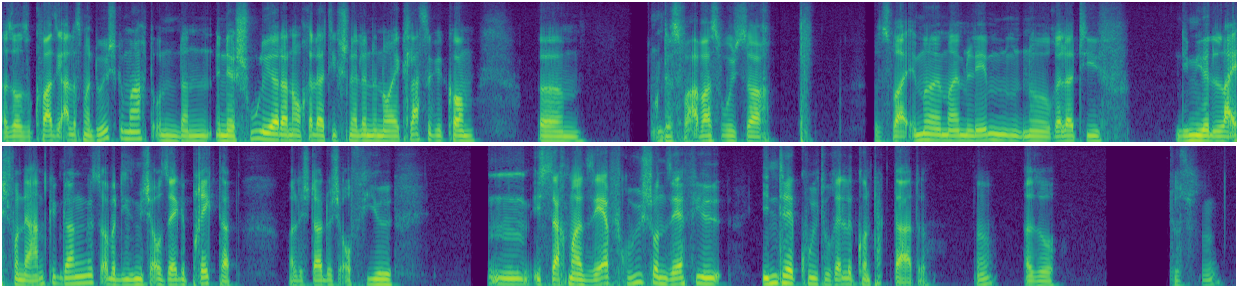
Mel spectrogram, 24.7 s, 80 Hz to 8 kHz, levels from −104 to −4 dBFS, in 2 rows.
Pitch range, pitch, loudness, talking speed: 105-120 Hz, 110 Hz, -22 LUFS, 170 wpm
